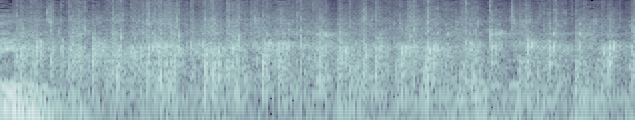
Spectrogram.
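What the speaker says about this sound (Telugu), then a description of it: "చప్పట్లు కొట్టండి" Audience clapping in a Telugu classroom or lecture setting, a steady dense burst of applause that fills the full few seconds at close range, with a bit of crowd murmur mixed in.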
